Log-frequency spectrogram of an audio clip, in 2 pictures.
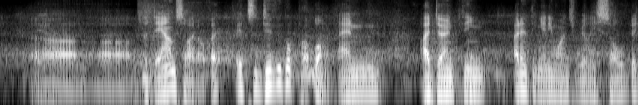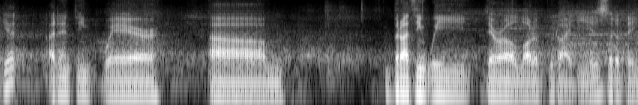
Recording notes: It’s one of the episodes that was recorded in the corridor at WordCamp Europe in Berlin this year and so the sound has a little background noise.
